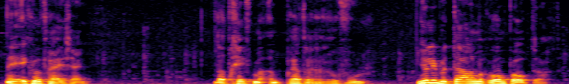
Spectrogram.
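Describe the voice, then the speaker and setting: An actor playing a restless, evasive recovering drinker in a radio play, hesitant and confiding. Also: male voice, mid-range voice, sing-song, normal speed, mellow, slightly rough. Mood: firm. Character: restless recovering drinker, evasive man who craves freedom. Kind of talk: naturalistic Dutch radio drama acting.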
